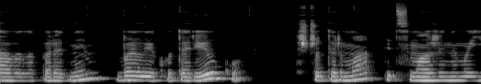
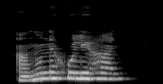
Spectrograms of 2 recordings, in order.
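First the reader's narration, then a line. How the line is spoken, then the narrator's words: Bell-like laughter. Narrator (Ukrainian): засміялася дзвіночком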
